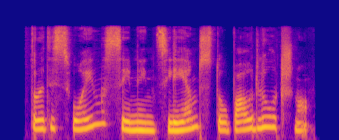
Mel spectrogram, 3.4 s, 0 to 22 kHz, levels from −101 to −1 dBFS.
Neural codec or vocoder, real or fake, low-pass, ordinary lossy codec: codec, 24 kHz, 0.9 kbps, WavTokenizer, medium speech release version 1; fake; 10.8 kHz; none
